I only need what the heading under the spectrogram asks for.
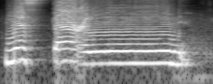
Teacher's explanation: نس پڑھیں گے، سواد یا ثا نہیں لگائیں گے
